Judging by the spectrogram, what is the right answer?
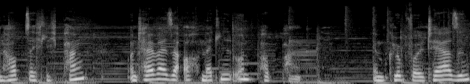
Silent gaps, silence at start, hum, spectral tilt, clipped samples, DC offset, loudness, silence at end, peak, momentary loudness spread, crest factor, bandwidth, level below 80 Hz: none; 0 s; none; -5.5 dB/octave; under 0.1%; under 0.1%; -20 LUFS; 0 s; -2 dBFS; 17 LU; 16 dB; 15.5 kHz; -40 dBFS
